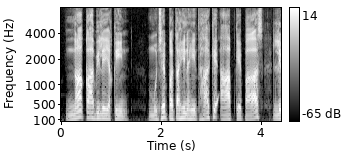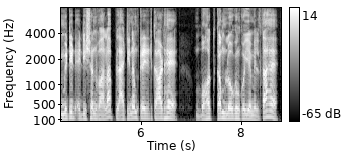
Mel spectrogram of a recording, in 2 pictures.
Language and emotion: Urdu, surprised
